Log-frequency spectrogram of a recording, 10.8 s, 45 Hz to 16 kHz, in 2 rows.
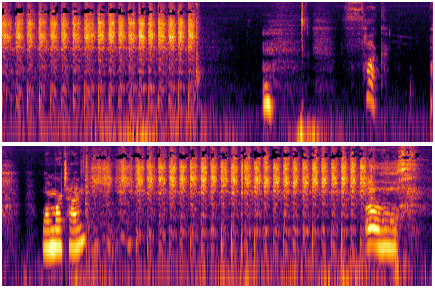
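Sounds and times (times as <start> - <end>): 
rental car engine cranking but failing to start: 0.0 - 2.7, 6.4 - 10.0
speech: 3.3 - 3.6, 4.6 - 4.8, 5.9 - 6.8, 10.0 - 10.6.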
